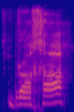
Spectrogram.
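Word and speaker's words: ברכה: Bracha the accent was at the last syllable.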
